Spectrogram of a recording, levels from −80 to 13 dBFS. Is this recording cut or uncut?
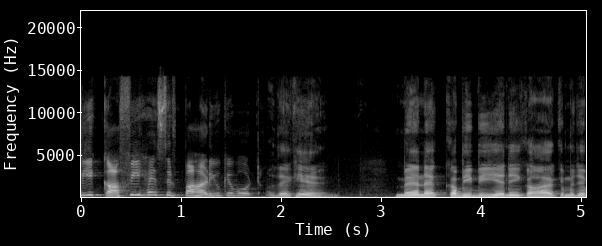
uncut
